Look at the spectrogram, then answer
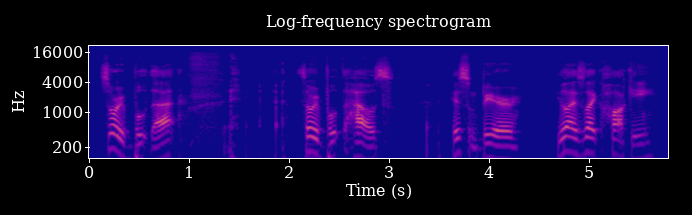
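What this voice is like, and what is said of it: Poor put-on Canadian accent. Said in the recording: “Your Canadian accent is awful.”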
